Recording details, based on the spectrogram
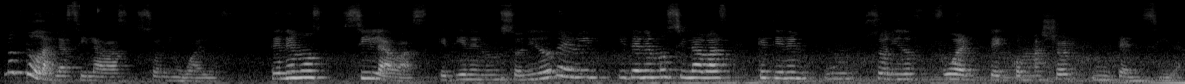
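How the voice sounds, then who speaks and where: A woman teaching a grammar lesson patiently, slowing down to stress example words. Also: on the high side, a little mellow. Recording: echoey room with background noise.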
